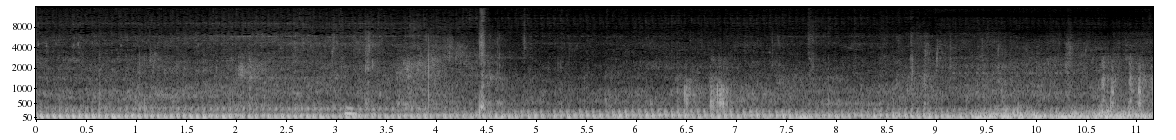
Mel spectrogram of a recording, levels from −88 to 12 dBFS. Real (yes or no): yes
